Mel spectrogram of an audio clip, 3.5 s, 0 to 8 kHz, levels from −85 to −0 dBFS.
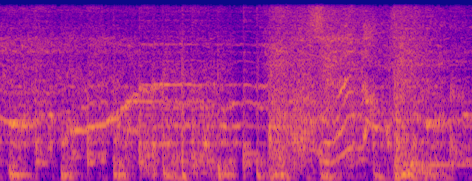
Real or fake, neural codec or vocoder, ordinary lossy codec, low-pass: fake; codec, 16 kHz in and 24 kHz out, 1 kbps, XY-Tokenizer; none; 7.2 kHz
